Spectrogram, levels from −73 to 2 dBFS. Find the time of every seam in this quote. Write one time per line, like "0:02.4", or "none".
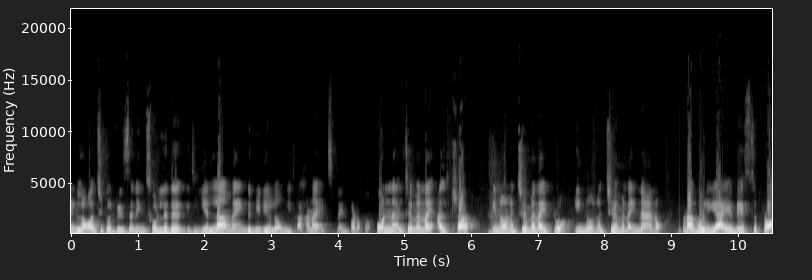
0:04.4
0:09.1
